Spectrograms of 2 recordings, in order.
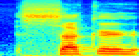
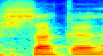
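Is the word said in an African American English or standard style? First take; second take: standard; African American English. First: It is said in a standard American pronunciation. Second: It is said in an African American English style.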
